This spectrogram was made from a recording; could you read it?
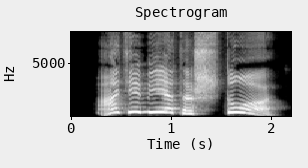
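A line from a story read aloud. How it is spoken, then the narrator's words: Drunken shout. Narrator (Russian): крикнул какой-то мужлан, еле стоящий на ногах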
